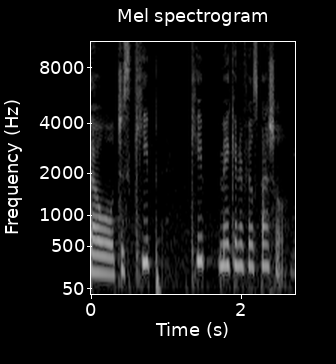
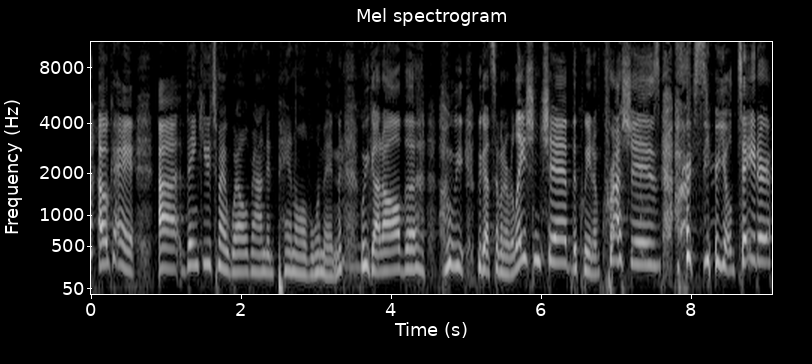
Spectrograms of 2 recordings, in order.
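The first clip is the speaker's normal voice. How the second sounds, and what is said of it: Radio presenter voice. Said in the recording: “I'm going to my radio voice.”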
